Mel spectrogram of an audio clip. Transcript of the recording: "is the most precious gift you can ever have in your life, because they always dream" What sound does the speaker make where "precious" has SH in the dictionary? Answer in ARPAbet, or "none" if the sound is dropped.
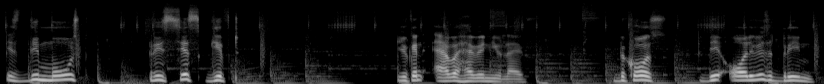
S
